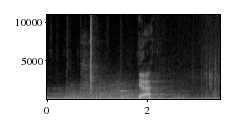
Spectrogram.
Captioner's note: camera clicks; camera whirring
